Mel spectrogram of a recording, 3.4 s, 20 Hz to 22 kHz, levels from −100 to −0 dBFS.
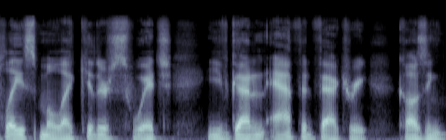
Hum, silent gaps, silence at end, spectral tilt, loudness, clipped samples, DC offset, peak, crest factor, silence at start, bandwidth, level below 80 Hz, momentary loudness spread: none; none; 0 s; -5.5 dB/octave; -28 LUFS; under 0.1%; under 0.1%; -10 dBFS; 18 dB; 0 s; 13 kHz; -40 dBFS; 8 LU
